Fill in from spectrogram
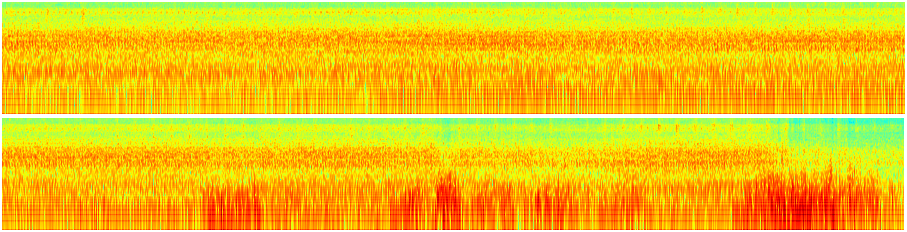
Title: Стук в двигателе Honda на холодную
